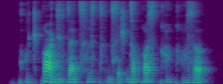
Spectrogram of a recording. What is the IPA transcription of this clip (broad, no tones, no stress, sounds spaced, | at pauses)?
kʰ ɔ̤ t͡ʃ qʷ ɑ ɡʲ ɔ̤ t æ t͡sʰ ə̤ z tʰ ə̤ ɡ s ɛ̰ ʃ d ɛ qʷ ə s qʰ ə̤ qʰ ɔ̤ z ʌ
